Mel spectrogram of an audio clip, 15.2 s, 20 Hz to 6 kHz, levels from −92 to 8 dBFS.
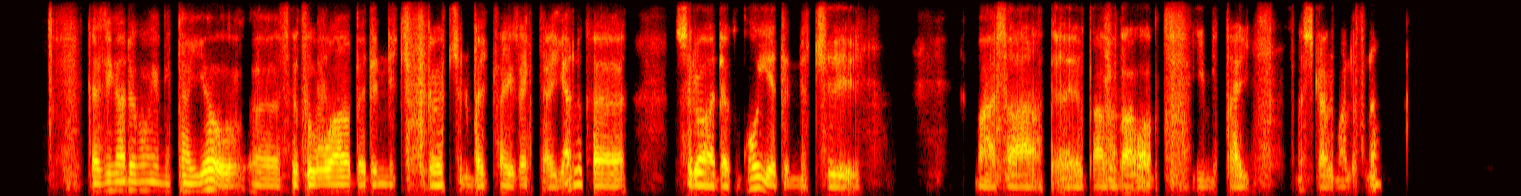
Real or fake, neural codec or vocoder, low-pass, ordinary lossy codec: fake; codec, 44.1 kHz, 2.6 kbps, SNAC; 5.4 kHz; Opus, 16 kbps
